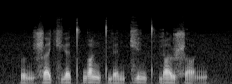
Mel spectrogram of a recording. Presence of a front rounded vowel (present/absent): present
